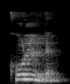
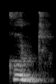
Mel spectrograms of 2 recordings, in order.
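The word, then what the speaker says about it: could: কুল্ড, এরকম একটা উচ্চারণ, কুল্ড, কুল্ড, কিন্তু উচ্চারণটা কি হবে? কুড, কুড, এল এর উচ্চারণটা আসবে না, কুড।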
